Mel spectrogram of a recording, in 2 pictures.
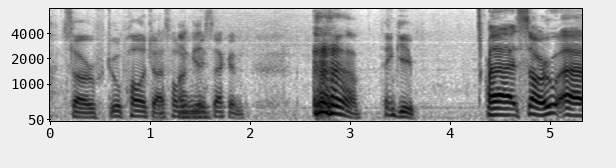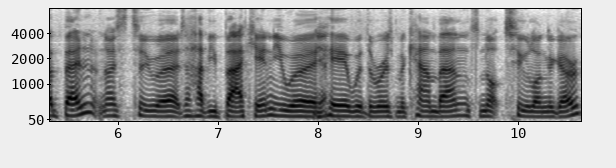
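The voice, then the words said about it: Hoarse, froggy voice. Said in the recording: “I've got a bit of a frog in my throat”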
